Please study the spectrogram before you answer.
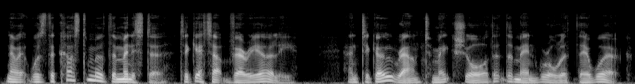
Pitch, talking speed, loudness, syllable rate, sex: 110 Hz, 265 wpm, -19 LUFS, 6.0 syllables/s, male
